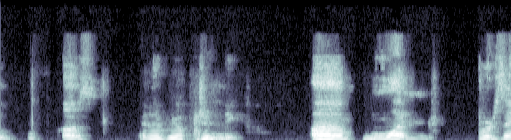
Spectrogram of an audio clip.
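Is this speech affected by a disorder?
Yes: cerebral palsy.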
